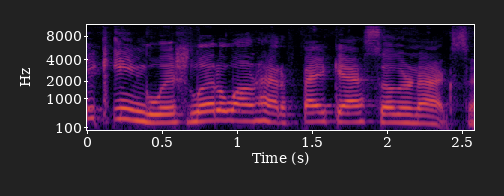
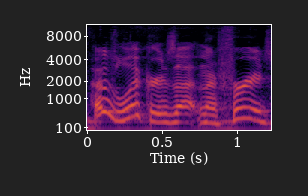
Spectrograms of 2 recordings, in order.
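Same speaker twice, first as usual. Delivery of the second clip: ordinary talk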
